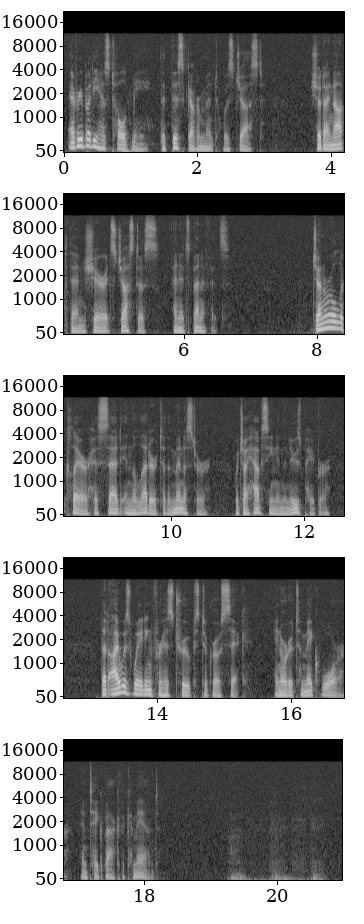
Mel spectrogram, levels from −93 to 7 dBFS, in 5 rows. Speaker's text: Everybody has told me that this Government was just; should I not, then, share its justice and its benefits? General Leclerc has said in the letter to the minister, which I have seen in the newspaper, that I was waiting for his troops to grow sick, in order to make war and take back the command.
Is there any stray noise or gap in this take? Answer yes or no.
yes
